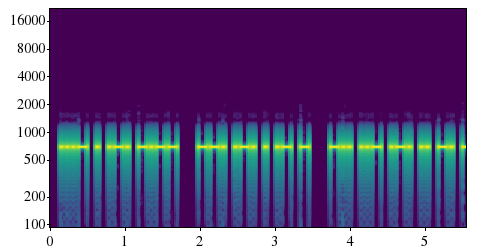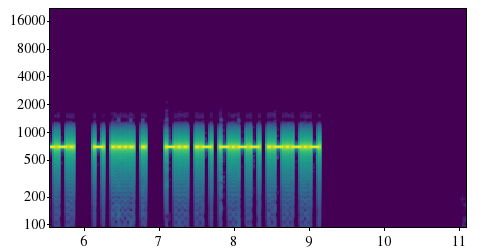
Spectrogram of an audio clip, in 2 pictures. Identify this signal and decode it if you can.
Morse code, heard as a keyed tone, about 32 wpm, 700 Hz. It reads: VERY GREAT DURING THE DAY.
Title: Sentences from Top 1000 Words - Review Part 3 - 30wpm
